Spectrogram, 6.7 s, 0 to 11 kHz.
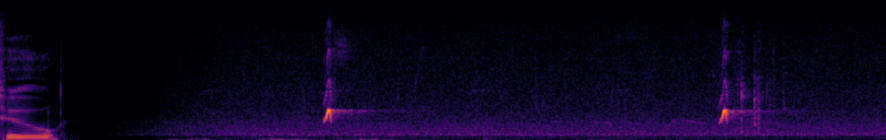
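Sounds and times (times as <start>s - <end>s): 
Brown-crested flycatcher whip calls with brief whistles in Ecuador: 2.4s - 3.1s, 5.0s - 6.1s.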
